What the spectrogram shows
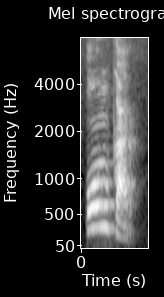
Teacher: या अनुस्वराचा उच्चार ओंकार कंठातून झाला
